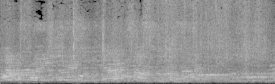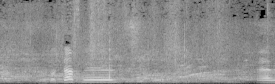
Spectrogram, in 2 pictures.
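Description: Plastic bubble wrap crinkles under a hand.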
